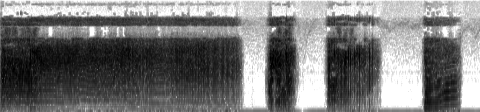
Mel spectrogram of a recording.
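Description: Fart sounds: one long fart of about three seconds with a wavering pitch, then three short ones.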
